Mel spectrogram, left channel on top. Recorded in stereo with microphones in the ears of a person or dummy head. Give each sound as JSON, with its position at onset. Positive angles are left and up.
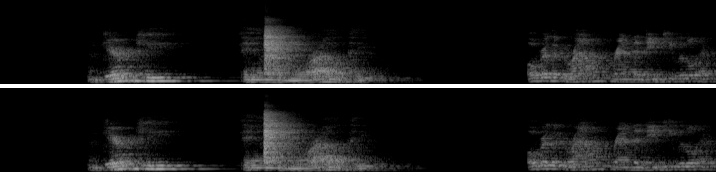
{"t": 0.9, "sound": "a man speaking", "side_deg": 10, "distance_m": 2.5}
{"t": 2.6, "sound": "a clap", "side_deg": -55, "distance_m": 1.3}
{"t": 5.3, "sound": "a man speaking", "side_deg": 0, "distance_m": 1.3}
